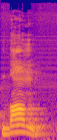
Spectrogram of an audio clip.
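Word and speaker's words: bomb: नहीं किया जाएगा है ना जिस तरह से बम कॉम और थम यह तीनों शब्द में लास्ट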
